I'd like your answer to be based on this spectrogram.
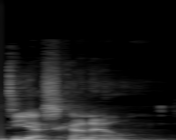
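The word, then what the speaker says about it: Díaz-Canel: But President Diaz, how do you pronounce his last name? – Diaz-Canel.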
